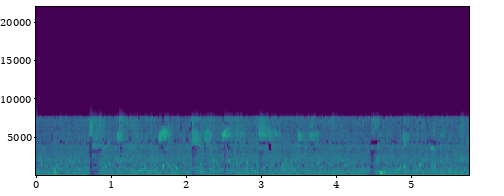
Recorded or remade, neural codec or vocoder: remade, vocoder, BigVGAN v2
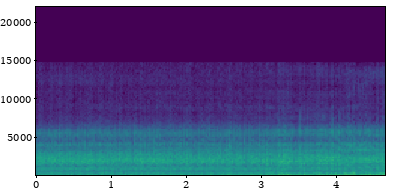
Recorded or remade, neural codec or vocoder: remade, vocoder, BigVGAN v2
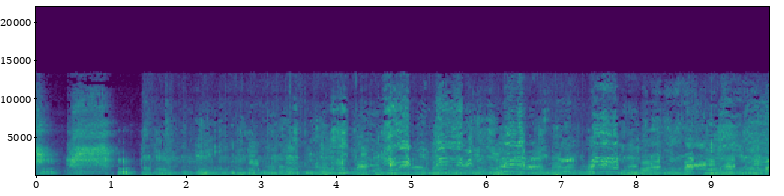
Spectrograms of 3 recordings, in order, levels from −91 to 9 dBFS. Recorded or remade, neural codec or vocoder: recorded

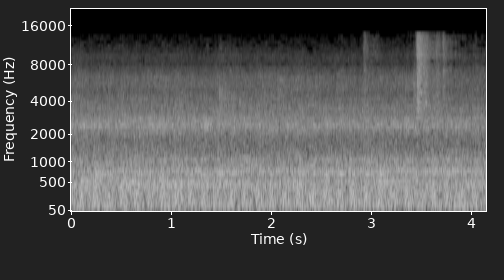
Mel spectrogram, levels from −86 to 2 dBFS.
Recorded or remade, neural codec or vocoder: remade, vocoder, BigVGAN v2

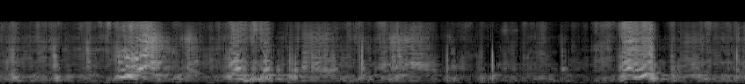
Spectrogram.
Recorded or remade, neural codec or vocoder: remade, vocoder, BigVGAN v2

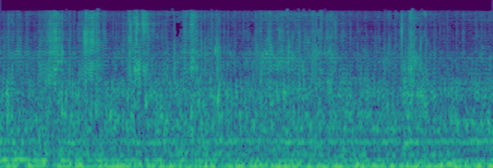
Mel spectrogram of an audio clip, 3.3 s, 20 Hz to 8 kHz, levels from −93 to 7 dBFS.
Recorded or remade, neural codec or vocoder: remade, vocoder, BigVGAN v2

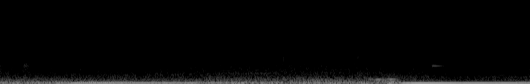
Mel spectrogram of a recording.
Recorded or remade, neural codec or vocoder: recorded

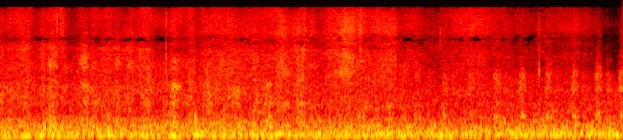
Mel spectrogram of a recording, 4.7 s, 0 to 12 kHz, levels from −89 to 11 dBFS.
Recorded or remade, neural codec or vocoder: remade, vocoder, BigVGAN v2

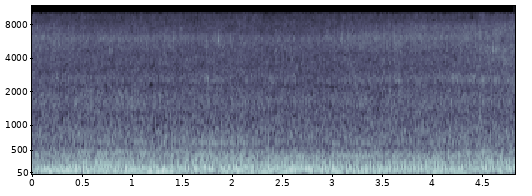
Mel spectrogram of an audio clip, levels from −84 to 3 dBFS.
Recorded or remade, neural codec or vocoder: remade, vocoder, BigVGAN v2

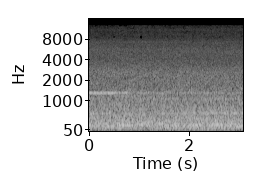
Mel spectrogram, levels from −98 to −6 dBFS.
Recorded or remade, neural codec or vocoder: remade, vocoder, BigVGAN v2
